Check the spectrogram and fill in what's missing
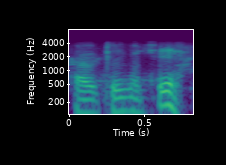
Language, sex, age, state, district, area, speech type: Odia, male, 30-45, Odisha, Malkangiri, urban, conversation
